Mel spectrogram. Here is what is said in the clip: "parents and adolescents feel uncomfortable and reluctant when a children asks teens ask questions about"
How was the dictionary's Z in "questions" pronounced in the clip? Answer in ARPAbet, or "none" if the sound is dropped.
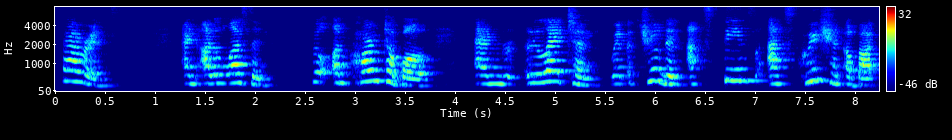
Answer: none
